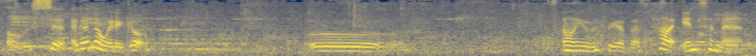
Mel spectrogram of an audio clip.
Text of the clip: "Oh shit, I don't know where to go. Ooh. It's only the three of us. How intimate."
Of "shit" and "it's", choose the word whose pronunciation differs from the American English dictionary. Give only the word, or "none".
shit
